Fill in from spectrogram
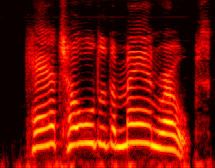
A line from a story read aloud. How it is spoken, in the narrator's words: cried the last-named worthy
